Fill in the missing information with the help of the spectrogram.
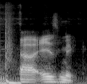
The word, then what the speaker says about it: YZMIKH: Ismic. – Ismic. – The Y is pronounced as an I.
